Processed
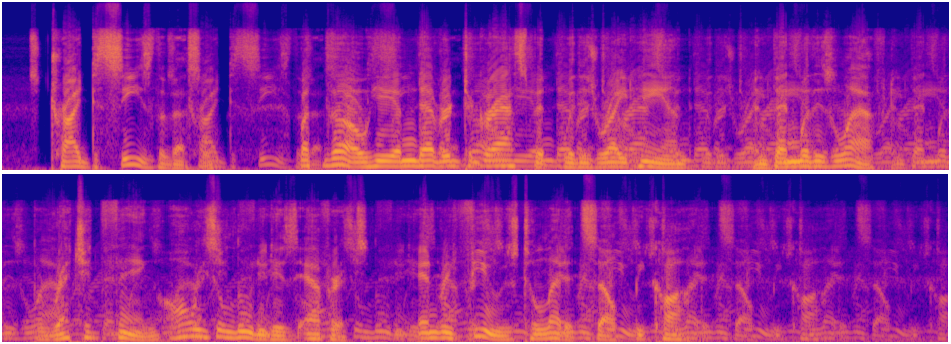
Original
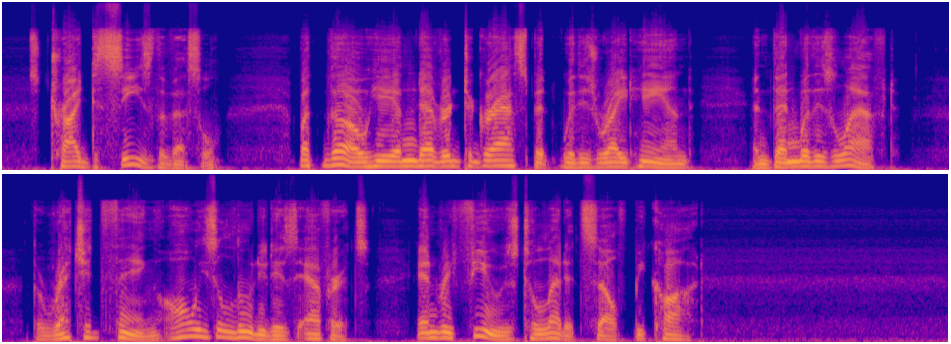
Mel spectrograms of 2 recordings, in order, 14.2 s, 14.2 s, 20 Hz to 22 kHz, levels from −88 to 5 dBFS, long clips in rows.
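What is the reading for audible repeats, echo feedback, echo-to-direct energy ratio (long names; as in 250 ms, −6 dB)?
5, 56%, −9.5 dB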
